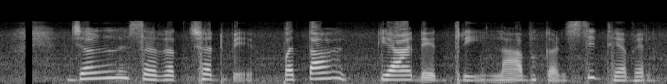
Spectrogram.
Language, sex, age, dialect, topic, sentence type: Maithili, female, 18-24, Southern/Standard, agriculture, statement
